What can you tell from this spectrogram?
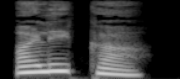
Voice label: "ಅಳಗೆ", Kannada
